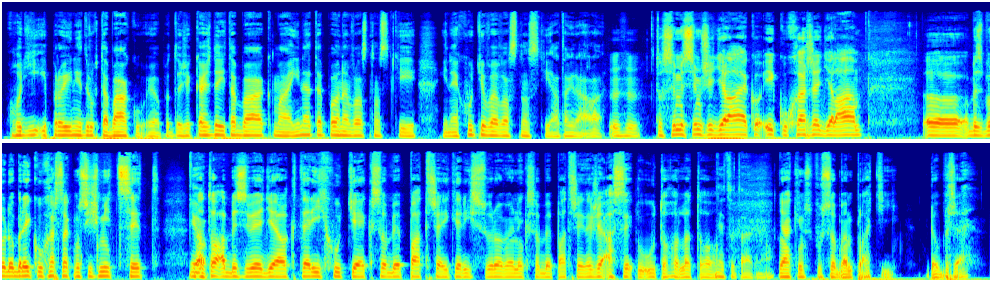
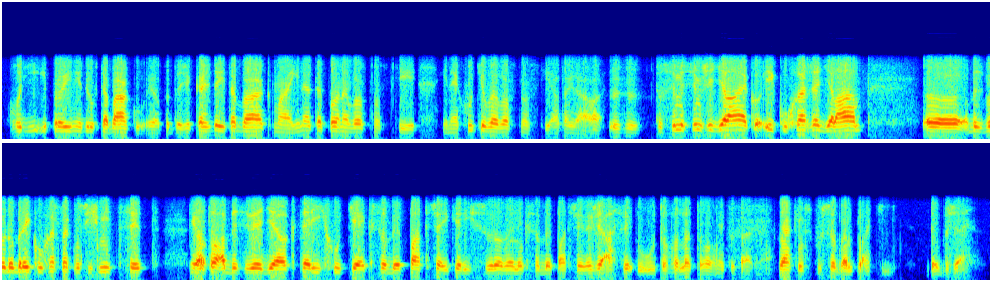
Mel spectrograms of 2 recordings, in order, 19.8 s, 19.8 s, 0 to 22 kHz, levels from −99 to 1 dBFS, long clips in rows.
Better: first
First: none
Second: phone-call audio; poor line; nothing above 4 kHz

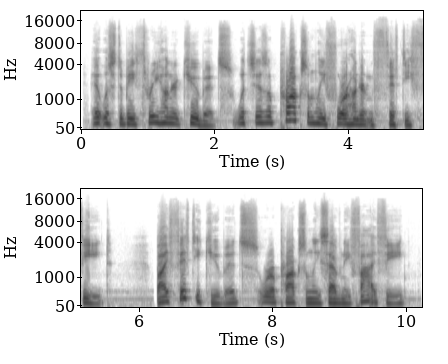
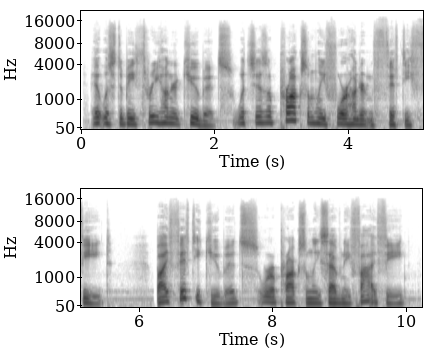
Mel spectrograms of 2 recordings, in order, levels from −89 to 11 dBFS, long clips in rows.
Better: second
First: distortion; slight; 10 dB below the speech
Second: none

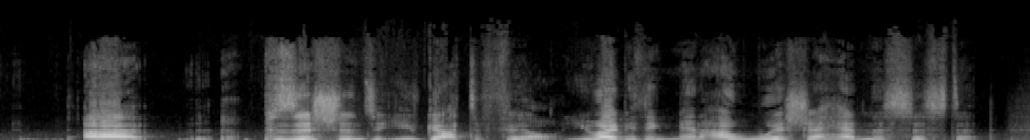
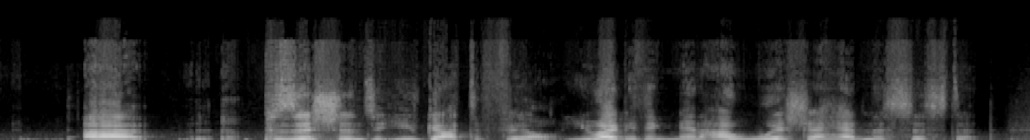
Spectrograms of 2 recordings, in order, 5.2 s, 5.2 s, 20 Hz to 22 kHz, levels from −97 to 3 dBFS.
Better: first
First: none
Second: garbled, watery; slightly; nothing above 19 kHz

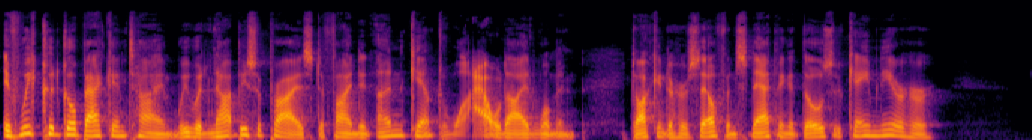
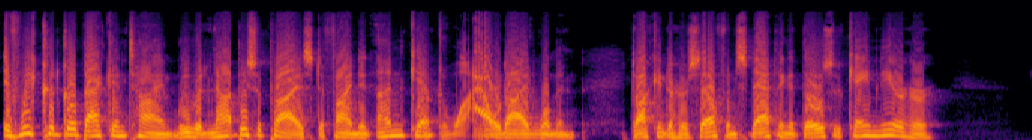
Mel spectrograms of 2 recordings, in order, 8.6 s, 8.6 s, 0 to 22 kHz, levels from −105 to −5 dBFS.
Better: first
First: none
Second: distortion; heavy; 11% of the sound clipped

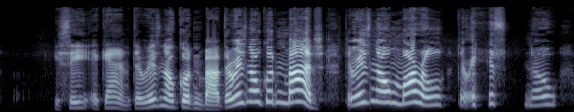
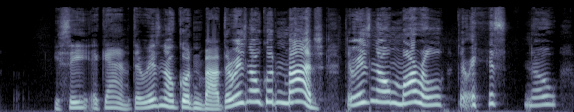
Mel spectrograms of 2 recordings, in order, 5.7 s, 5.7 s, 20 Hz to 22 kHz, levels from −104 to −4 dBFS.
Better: second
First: thin; very; fading below 550 Hz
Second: none

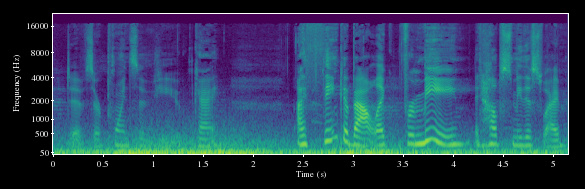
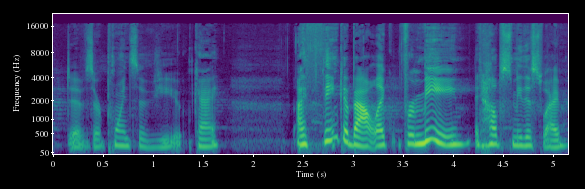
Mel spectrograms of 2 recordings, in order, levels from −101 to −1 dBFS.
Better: second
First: wind noise on the microphone; occasional gusts; 20 dB below the speech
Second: none

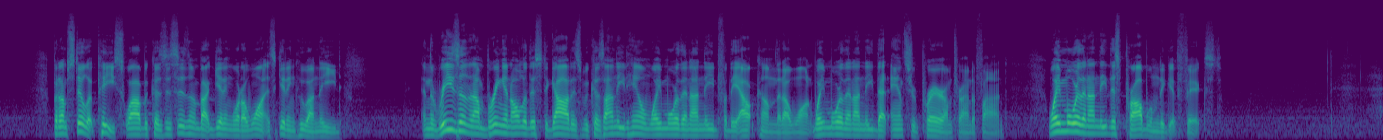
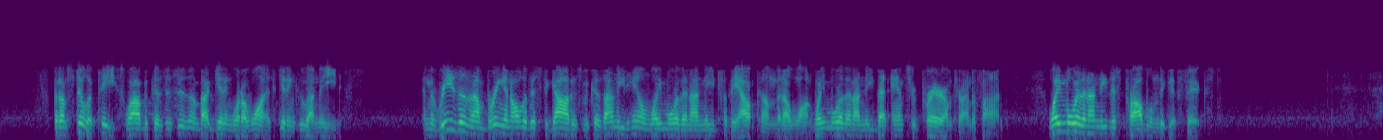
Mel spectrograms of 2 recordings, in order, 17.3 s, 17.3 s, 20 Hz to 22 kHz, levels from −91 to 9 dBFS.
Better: first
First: none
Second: phone-call audio; poor line

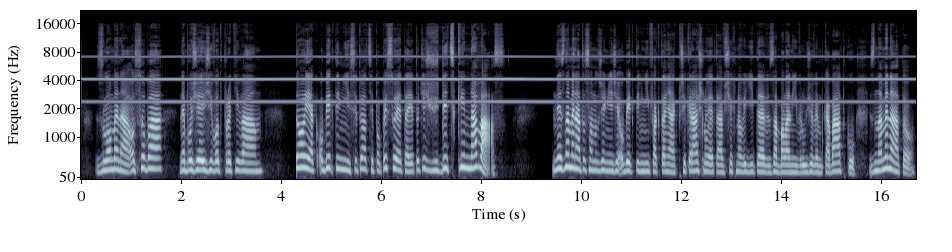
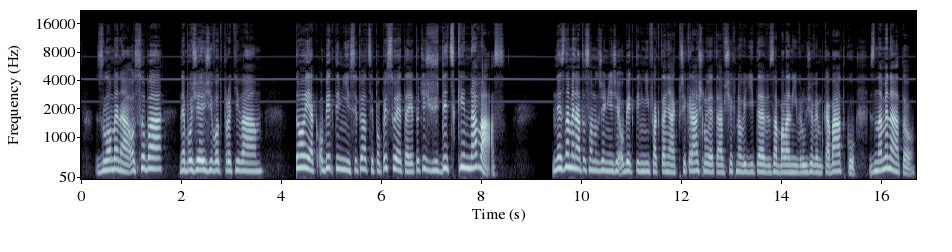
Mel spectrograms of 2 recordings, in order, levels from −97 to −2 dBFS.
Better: second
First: high-pitched whine; loud; throughout; 4 kHz, 8 dB below the speech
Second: high-pitched whine; faint; throughout; 4 kHz, 35 dB below the speech

